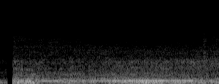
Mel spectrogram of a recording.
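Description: A motor vehicle's engine running: a low rumble with a steady hum that begins abruptly just after the start and fades near the end.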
